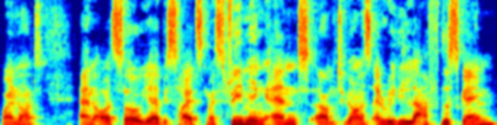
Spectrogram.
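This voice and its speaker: A man with a German accent, fairly high pitch, ordinary pitch variation and a moderate pace. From Germany. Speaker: esports caster and video creator. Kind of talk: casual interview chat. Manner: hesitant, many fillers.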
